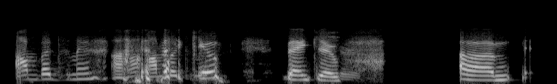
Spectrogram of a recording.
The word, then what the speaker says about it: ombudsman: the um how do you pronounce the word ospinant am i pronouncing that correctly ombudsman thank you thank you um it might vary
